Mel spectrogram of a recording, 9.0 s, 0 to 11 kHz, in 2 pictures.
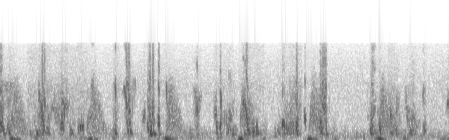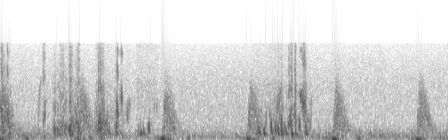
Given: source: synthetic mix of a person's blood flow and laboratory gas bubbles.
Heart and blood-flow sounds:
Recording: Doppler ultrasound of blood flow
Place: subclavian vein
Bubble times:
0.00-0.98 s: bubbles
1.12-1.39 s: bubbles
1.42-1.70 s: bubbles
1.93-2.03 s: bubbles
2.12-2.64 s: bubbles
2.76-3.31 s: bubbles
3.67-4.28 s: bubbles
4.44-4.63 s: bubbles
4.87-4.96 s: bubbles
5.00-5.32 s: bubbles
5.41-5.80 s: bubbles
5.85-6.09 s: bubbles
7.00-7.62 s: bubbles
From the record:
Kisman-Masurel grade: 333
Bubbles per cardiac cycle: rolling drumbeat, 9 or more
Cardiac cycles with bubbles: 50 to 99%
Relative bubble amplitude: loud (0.450 to 0.775)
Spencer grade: 3 (all of the cardiac periods contain showers or single bubble signals, but not dominating or overriding the cardiac motion signals)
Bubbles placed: anywhere in the cardiac cycle

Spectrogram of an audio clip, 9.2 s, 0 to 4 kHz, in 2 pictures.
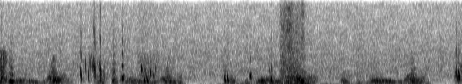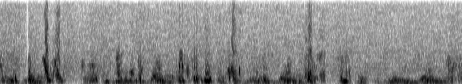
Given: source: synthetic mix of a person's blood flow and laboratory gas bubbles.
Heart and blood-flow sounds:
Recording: Doppler ultrasound of blood flow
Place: precordium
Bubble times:
0.00-0.16 s: bubbles
0.76-1.27 s: bubbles
1.38-1.59 s: bubbles
2.22-2.33 s: bubbles
2.48-2.55 s: bubbles
2.67-2.77 s: bubbles
4.54-4.83 s: bubbles
5.04-5.29 s: bubbles
5.42-5.63 s: bubbles
5.76-6.07 s: bubbles
6.38-6.77 s: bubbles
6.88-7.05 s: bubbles
7.17-7.32 s: bubbles
7.64-7.88 s: bubbles
7.98-8.15 s: bubbles
9.06-9.25 s: bubbles
From the record:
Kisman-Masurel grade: 243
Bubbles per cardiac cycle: several, 3 to 8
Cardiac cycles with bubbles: 100%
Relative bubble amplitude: loud (0.450 to 0.775)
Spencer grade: 3 (all of the cardiac periods contain showers or single bubble signals, but not dominating or overriding the cardiac motion signals)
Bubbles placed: only in the low amplitude regions of the cardiac cycle

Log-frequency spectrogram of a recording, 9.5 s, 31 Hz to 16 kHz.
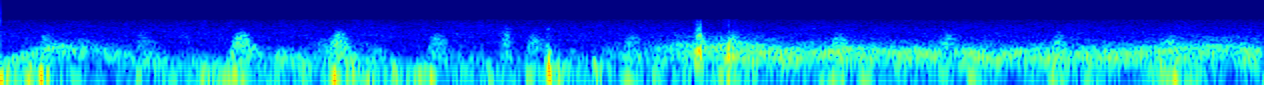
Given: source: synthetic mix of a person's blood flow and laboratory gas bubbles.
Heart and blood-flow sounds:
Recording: Doppler ultrasound of blood flow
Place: subclavian vein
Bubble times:
5.17-5.31 s: bubbles
5.41-5.52 s: bubbles
From the record:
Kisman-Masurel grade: 112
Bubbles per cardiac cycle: 1 to 2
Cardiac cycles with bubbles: 1 to 10%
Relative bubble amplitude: moderate (0.250 to 0.450)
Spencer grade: 1 (occasional bubble signal discernible with the cardiac motion signal, with majority of cardiac periods free of bubbles)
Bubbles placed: anywhere in the cardiac cycle

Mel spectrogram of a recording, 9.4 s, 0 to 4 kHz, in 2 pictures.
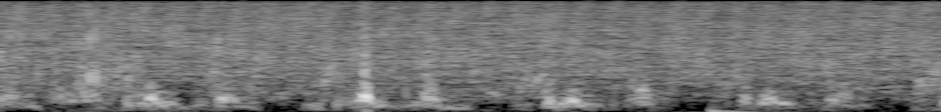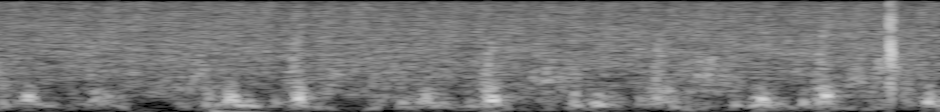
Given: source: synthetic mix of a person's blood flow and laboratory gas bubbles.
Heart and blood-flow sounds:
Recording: Doppler ultrasound of blood flow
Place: precordium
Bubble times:
0.23-0.52 s: bubbles
From the record:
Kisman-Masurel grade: 211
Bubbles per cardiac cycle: several, 3 to 8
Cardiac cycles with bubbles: 1 to 10%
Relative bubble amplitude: barely perceptible (0.100 to 0.250)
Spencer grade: 1 (occasional bubble signal discernible with the cardiac motion signal, with majority of cardiac periods free of bubbles)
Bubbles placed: only in the low amplitude regions of the cardiac cycle

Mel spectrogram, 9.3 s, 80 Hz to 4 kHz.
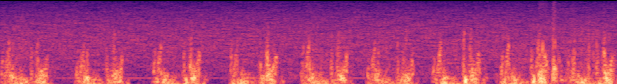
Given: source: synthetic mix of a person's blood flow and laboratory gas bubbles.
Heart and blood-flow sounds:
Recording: Doppler ultrasound of blood flow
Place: precordium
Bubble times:
8.07-8.21 s: bubbles
8.27-8.51 s: bubbles
8.57-8.64 s: bubbles
From the record:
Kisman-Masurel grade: 212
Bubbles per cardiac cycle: several, 3 to 8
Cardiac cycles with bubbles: 1 to 10%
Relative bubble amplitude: moderate (0.250 to 0.450)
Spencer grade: 1 (occasional bubble signal discernible with the cardiac motion signal, with majority of cardiac periods free of bubbles)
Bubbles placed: anywhere in the cardiac cycle

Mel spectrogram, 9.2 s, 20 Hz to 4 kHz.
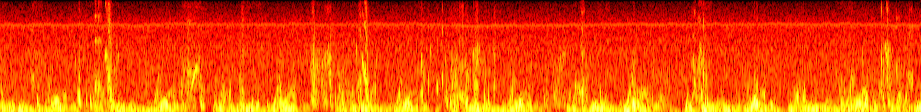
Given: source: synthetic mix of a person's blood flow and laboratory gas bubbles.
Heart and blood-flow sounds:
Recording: Doppler ultrasound of blood flow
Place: precordium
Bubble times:
0.00-0.10 s: bubbles
0.31-0.43 s: bubbles
0.74-1.22 s: bubbles
1.78-2.08 s: bubbles
2.12-2.27 s: bubbles
2.38-2.64 s: bubbles
3.09-3.49 s: bubbles
3.53-3.80 s: bubbles
4.18-4.98 s: bubbles
5.42-5.67 s: bubbles
5.72-5.90 s: bubbles
5.96-6.11 s: bubbles
6.50-6.73 s: bubbles
6.90-7.12 s: bubbles
7.92-8.05 s: bubbles
8.25-8.31 s: bubbles
8.34-9.15 s: bubbles
From the record:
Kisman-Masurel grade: 243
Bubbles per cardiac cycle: several, 3 to 8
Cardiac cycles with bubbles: 100%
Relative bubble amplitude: loud (0.450 to 0.775)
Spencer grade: 3 (all of the cardiac periods contain showers or single bubble signals, but not dominating or overriding the cardiac motion signals)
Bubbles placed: only in the low amplitude regions of the cardiac cycle

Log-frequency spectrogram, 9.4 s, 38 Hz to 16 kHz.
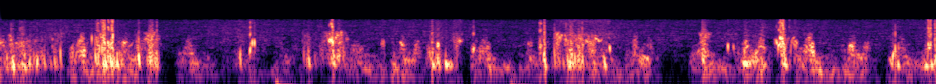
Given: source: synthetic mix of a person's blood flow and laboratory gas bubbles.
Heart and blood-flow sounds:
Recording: Doppler ultrasound of blood flow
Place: precordium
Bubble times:
0.03-0.65 s: bubbles
0.88-1.62 s: bubbles
2.37-2.58 s: bubbles
3.00-3.50 s: bubbles
3.80-3.86 s: bubbles
4.25-4.63 s: bubbles
4.70-4.77 s: bubbles
5.38-6.13 s: bubbles
6.97-7.13 s: bubbles
7.23-7.37 s: bubbles
7.40-7.67 s: bubbles
7.72-7.99 s: bubbles
8.86-9.03 s: bubbles
9.21-9.37 s: bubbles
From the record:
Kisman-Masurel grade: 243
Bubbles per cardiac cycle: several, 3 to 8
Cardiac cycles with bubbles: 100%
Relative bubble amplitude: loud (0.450 to 0.775)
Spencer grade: 3 (all of the cardiac periods contain showers or single bubble signals, but not dominating or overriding the cardiac motion signals)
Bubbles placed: only in the low amplitude regions of the cardiac cycle

